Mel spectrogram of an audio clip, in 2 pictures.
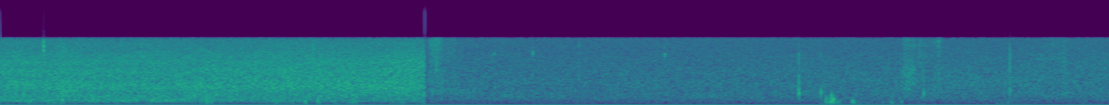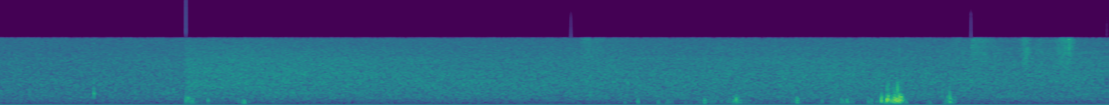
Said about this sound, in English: Oh, and this, I've got overcast and just a sprinkle of rain. Feels nice.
